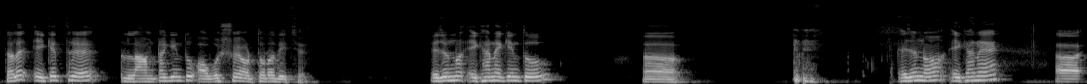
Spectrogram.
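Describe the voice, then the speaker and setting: Fairly high-voiced man teaching at a board. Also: muffled recording. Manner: explains step by step, many "ah" fillers and checking questions. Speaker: Arabic teacher. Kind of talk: casual whiteboard lesson.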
